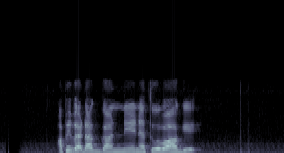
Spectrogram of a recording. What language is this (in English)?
Sinhala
